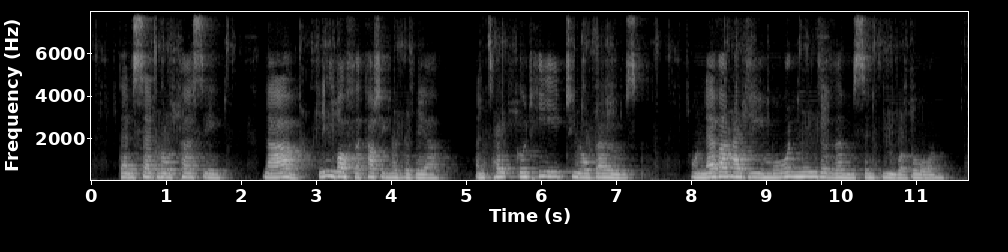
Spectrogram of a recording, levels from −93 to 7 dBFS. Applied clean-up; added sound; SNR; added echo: neural separator model SepFormer DNS4.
